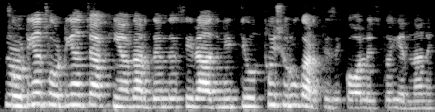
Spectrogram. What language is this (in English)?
Punjabi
